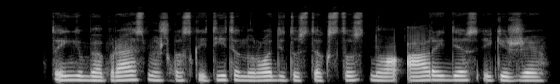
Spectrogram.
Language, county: Lithuanian, Tauragė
